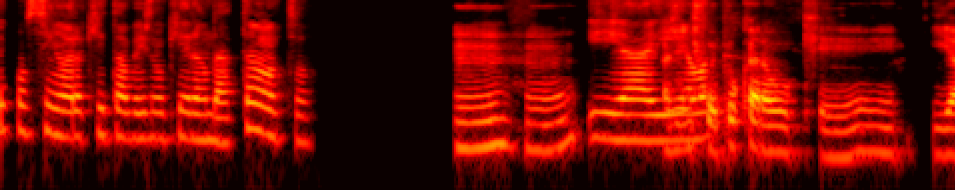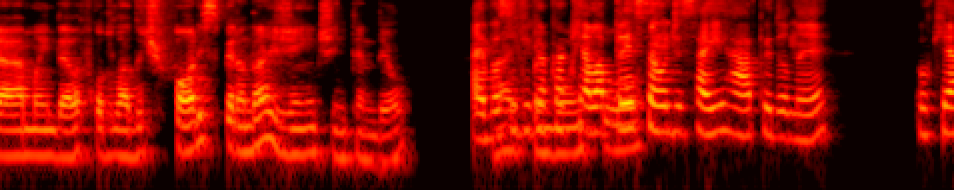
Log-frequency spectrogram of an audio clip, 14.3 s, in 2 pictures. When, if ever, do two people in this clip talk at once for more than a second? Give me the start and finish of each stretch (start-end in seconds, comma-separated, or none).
10.8-12.0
